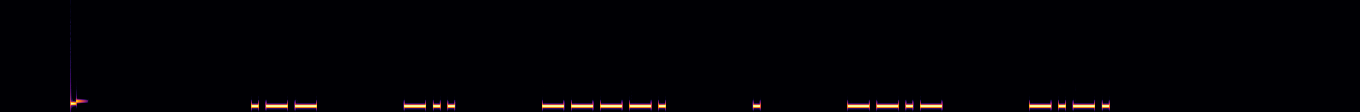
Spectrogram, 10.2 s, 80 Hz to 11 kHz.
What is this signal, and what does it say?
Morse code, heard as a keyed tone, about 22 wpm, spaced as for 10 wpm, 700 Hz. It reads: WD9EQC
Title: USA Call Signs - 6 Characters - 4x Character Spacing - 22wpm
